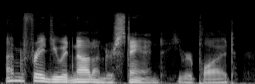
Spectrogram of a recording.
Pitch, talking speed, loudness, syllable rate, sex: 105 Hz, 210 wpm, -18 LUFS, 5.8 syllables/s, male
